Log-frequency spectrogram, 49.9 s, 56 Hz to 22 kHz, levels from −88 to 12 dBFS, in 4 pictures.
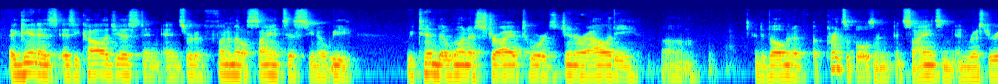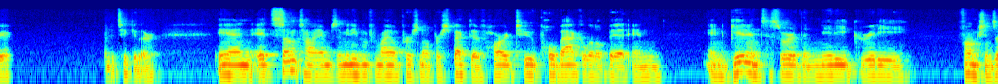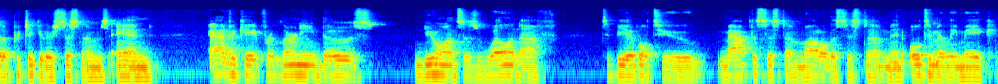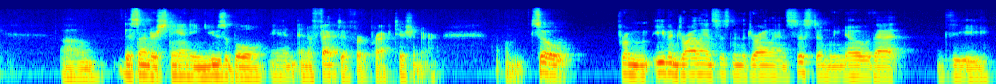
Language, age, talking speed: English, 30-49, 130 wpm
